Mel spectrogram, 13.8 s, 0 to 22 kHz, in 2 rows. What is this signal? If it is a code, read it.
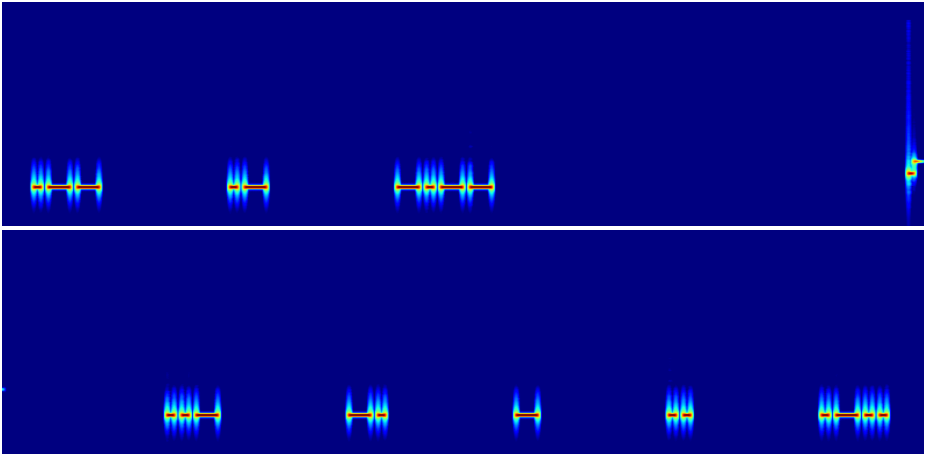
Morse code, heard as a keyed tone, about 22 wpm, spaced as for 8 wpm, 700 Hz. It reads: WAY UNTIL
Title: 6x Character Spacing - Top 300 Words - 22wpm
